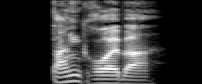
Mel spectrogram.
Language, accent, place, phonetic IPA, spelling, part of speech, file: German, Germany, Berlin, [ˈbaŋkˌʁɔɪ̯bɐ], Bankräuber, noun, De-Bankräuber.ogg
- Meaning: bank robber (male or of unspecified gender)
